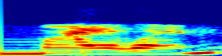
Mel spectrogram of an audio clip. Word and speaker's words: Milan: area of New Hampshire, these two different places, Pittsburgh and Milan. And yes, that is how you pronounce it in that area of the world.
